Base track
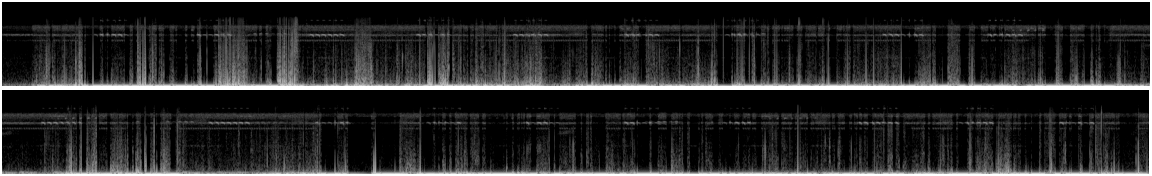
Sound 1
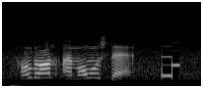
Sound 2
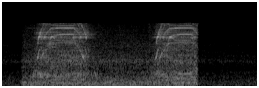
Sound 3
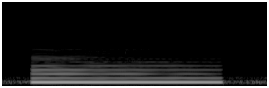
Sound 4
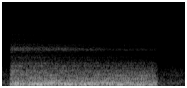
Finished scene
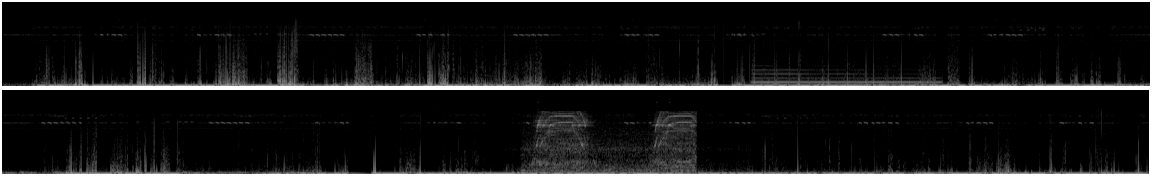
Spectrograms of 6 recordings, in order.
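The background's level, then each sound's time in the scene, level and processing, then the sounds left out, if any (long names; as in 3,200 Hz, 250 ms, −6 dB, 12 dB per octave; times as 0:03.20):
base track −16.5 dB
0:07.20: mix in 3 −18 dB
0:16.47: mix in 2 −5 dB, fades 0.05 s + soft clipping −20.5 dBFS
not used: 1, 4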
